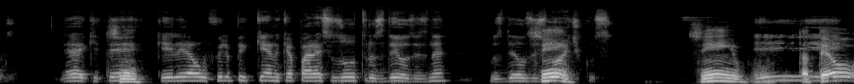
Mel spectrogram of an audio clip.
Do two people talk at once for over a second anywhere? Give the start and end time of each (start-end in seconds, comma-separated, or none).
none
